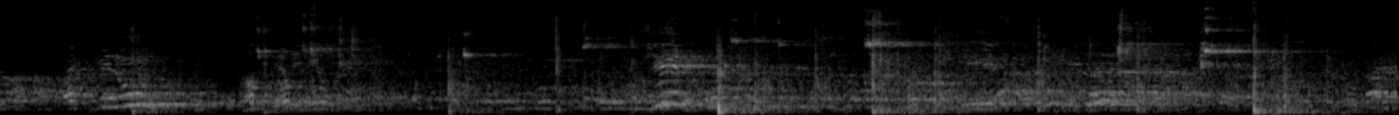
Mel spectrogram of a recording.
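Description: A ball is kicked with sharp thuds that echo in a large hall.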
